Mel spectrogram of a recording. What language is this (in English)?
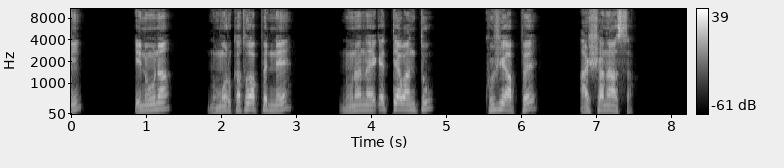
Dawro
